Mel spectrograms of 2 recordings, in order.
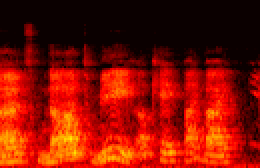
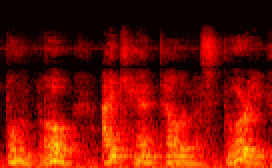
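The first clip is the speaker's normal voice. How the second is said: ordinary delivery, nothing marked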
